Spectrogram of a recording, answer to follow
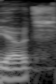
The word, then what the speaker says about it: Yote: No, you could call me Yotes. I mean, Scruffy, Qrescent7 calls me Yotes. how is it supposed to be pronounced?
